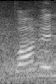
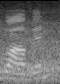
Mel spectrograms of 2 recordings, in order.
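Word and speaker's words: Wavin: it so he created walvin which stands for water and vinyl oh okay and so ever since then it's probably pronounced right that is how it's pronounced are water and vinyl water and final yeah and ever since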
